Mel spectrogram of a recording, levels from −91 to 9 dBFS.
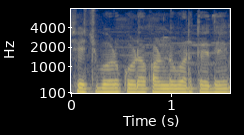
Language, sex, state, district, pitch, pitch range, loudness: Kannada, male, Karnataka, Bidar, 125 Hz, 125-130 Hz, -13 LUFS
